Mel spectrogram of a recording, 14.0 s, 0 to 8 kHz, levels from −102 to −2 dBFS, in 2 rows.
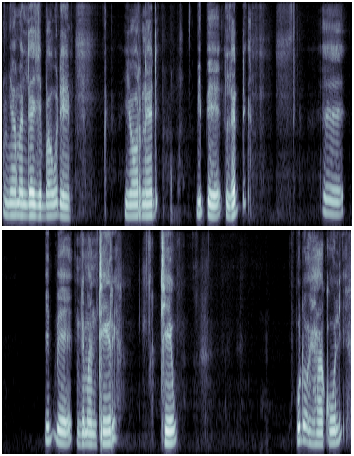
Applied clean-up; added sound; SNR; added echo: none; none; none; none.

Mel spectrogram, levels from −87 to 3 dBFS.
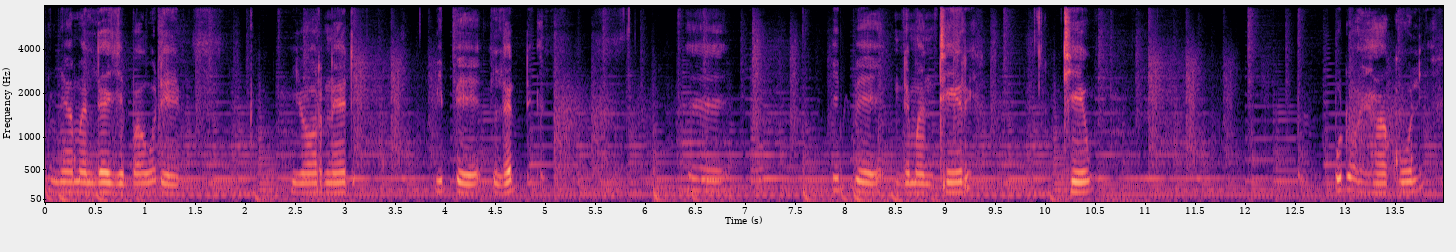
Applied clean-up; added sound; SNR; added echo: none; Keyboard (musical); 7 dB; none.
